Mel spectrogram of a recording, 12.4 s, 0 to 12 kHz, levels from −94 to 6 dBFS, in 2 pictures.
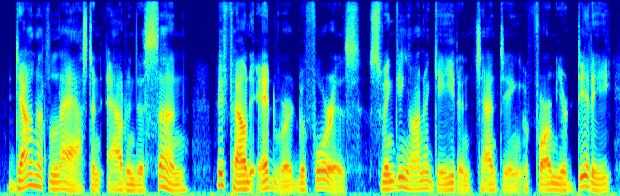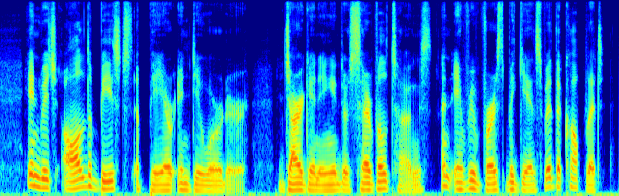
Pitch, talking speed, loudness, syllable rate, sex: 120 Hz, 215 wpm, -20 LUFS, 5.7 syllables/s, male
